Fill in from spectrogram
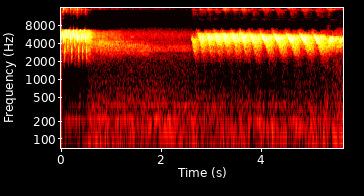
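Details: Long canary song meant to prompt young canaries to sing sooner: a brief buzzy trill, a quiet gap of two seconds, then a sustained fast series of high downslurred notes repeated several times a second.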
